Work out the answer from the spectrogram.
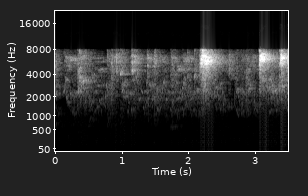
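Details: Budgerigar chattering in a soft, buzzy, high warble, then three loud, piercing chirps near 2.2, 3.1 and 3.4 seconds rising above the chatter.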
